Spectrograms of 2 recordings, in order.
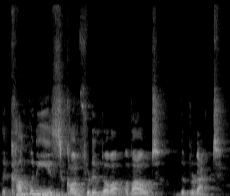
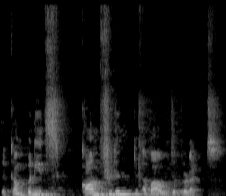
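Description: First: "company" punched, the rest falling; emphasis on the word company; stress on company. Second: "confident" punched, rest falling; emphasis on the word confident; stress on confident. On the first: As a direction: lean on "company" to single it out. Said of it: "stress in sentences to emphasize what you want". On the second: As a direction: hit "confident" to mean not unsure. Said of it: "means not unsure". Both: Shown as a demonstration.

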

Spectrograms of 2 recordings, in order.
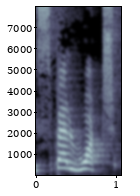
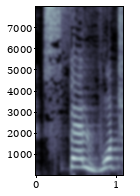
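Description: First: Mildly confused question; puzzled boy. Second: High, rising, impatient repeat; exasperated headmistress. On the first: Eric fails to understand the order, puzzled. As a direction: ask it innocently, without force. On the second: Headmistress corrects the confused boy, exasperated. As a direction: throw the words back, pitched up. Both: A narrator's reading.

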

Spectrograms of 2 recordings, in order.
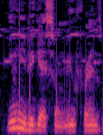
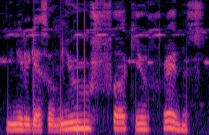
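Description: First: Said in the usual way. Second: "new" stressed, said slowly. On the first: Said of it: "first take". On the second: Shown as a demonstration. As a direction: lean slowly on "new fucking". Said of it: "repeat with emphasis".

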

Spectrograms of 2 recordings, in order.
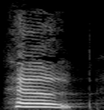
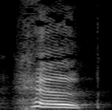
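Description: First: Louder, raised cry of "Help!"; the first, bigger scream of "Help!" to the river. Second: Fading second scream of "Help!"; second cry for help. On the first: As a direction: call out "Help!" in panic. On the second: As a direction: repeat "Help!" with less force. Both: A narrator's reading. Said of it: "Jasmine screamed".

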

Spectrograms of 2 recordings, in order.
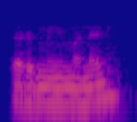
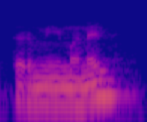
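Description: No difference in how they are said.

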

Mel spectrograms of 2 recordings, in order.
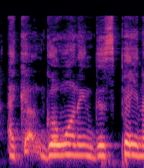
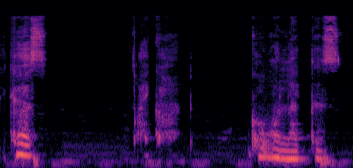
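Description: First: Said in the usual way. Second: Slow, much softer whisper, almost gone; despairing whisper. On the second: Acted. Poet at breaking point to the listener, whispered. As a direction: let the words drain out in a whisper. Poem's lowest, despairing moment.

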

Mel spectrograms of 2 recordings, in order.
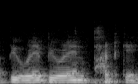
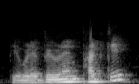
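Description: First: Said in the usual way. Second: "पिवळे पिवळे न फाटके" thrown back with rising question tune; incredulous echo. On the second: Acted. Teacher repeating pupil's insult, "पिवळे पिवळे न फाटके" as incredulous question. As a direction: end "फाटके" on an indignant rise.

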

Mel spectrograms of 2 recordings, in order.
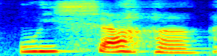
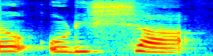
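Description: First: Odisha said as oo-isha, d nearly dropped; Odisha pronunciation. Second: Odisha said oh-DEE-sha, slow and clear; Odisha pronunciation. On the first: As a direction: say Odisha the local way, blurred d. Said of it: "but it's Odisha". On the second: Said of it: "We say Odisha". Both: Shown as a demonstration.

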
